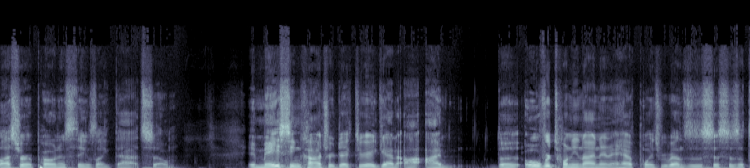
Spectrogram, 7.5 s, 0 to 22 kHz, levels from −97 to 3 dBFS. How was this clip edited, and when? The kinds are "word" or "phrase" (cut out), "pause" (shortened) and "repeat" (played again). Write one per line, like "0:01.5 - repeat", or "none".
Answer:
none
